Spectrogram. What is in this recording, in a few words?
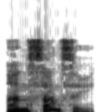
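"unsonsy", British English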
